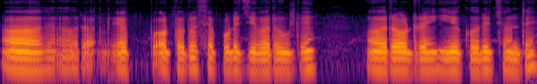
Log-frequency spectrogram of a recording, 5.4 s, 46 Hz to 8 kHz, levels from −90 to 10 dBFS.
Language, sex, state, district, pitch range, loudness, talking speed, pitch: Odia, male, Odisha, Malkangiri, 110-115 Hz, -20 LUFS, 110 wpm, 110 Hz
